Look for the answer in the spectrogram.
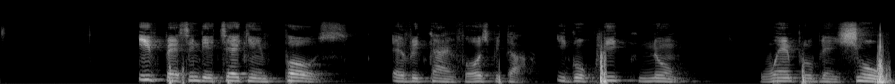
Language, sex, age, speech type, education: Nigerian Pidgin, male, 15-29, spontaneous, tertiary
